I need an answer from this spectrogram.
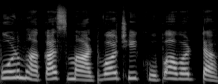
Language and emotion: Goan Konkani, neutral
